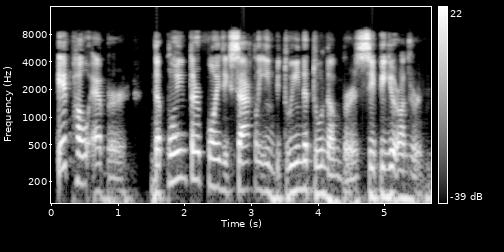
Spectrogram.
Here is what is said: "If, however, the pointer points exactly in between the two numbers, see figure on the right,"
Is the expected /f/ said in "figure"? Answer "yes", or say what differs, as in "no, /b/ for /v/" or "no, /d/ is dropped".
no, /p/ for /f/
